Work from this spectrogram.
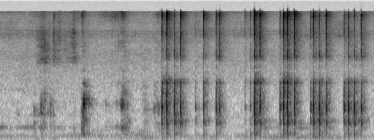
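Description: A large, round, hollow white frosted glass light bulb with a metal screw base is held in both hands and tapped and scratched with long acrylic nails. Soft, faint scratching and light taps in the first half give way to a run of sharper, bright glassy clicks with a brief hollow ring that dies away almost at once.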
